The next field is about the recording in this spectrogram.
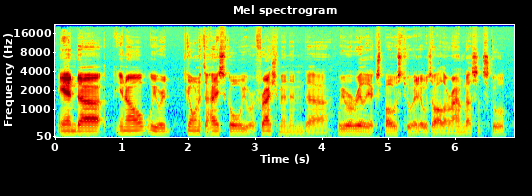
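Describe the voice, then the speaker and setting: A man's voice: lowish voice, steady tone, a little fast, fairly bright tone, smooth. Laid-back young man with a faint Boston lilt. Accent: mild Boston mixed with general American. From Massachusetts. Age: young adult. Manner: laid-back, swears often, chatty. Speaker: YouTuber answering viewer questions. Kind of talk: casual Q&A vlog.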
